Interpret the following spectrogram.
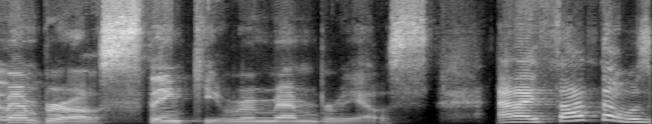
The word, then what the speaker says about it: Remembryo's: your jewelry comp company called Remos am I pronouncing it correctly Remos Remos thank you Remos and I thought that was a beautiful title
